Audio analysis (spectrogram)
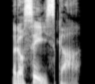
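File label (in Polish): "rosyjska", Polish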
